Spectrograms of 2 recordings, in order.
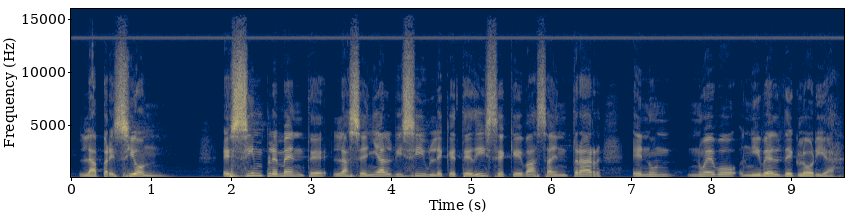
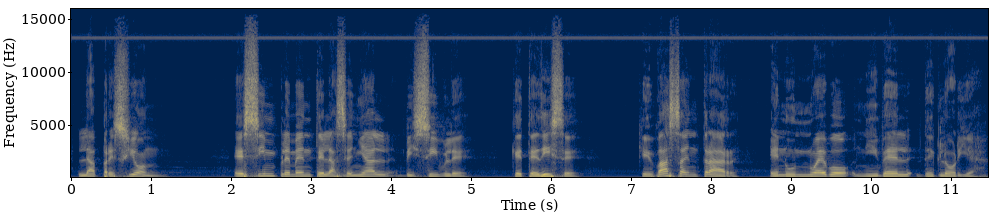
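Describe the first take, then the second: First: It is said at normal speed. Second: It is said slowly.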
